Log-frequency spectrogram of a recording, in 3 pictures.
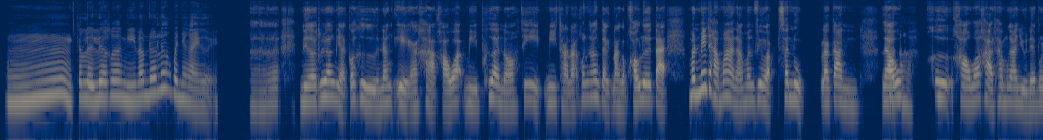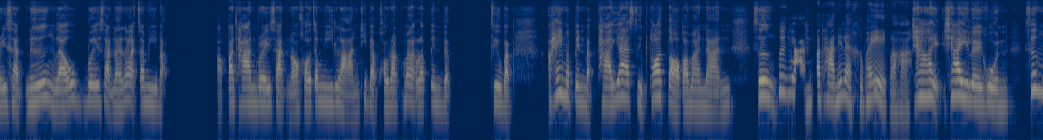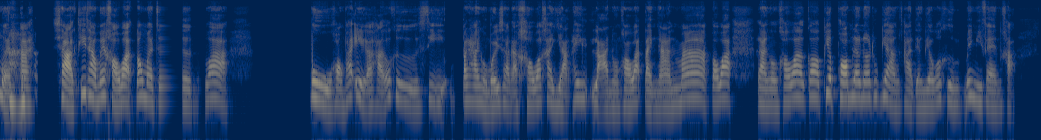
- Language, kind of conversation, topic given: Thai, podcast, ถ้าคุณต้องเลือกหนังสักเรื่องให้เป็นเพื่อน คุณนึกถึงเรื่องอะไร?
- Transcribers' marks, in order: distorted speech; other background noise; chuckle; stressed: "มาก"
